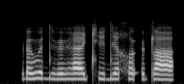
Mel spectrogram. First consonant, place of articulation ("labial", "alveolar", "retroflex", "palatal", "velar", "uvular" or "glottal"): retroflex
